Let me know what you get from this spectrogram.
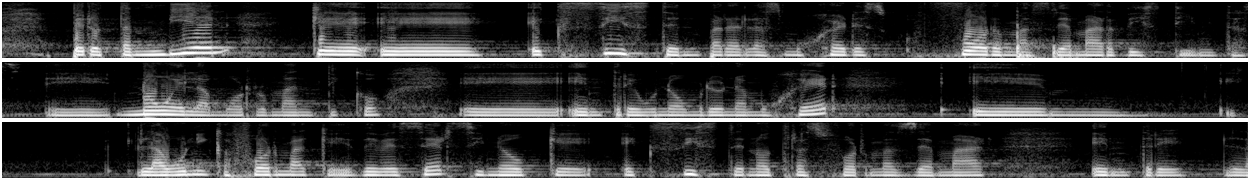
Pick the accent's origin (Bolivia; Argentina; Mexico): Mexico; Si hoy en día somos los mexicanos y los latinoamericanos profundamente moralistas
